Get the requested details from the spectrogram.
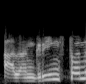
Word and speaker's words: Alan Greenspan: Alan Greenspan e Ben Bernanke.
